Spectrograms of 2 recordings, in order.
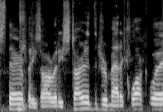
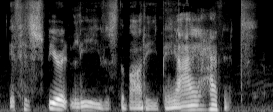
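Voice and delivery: hushed whisper, lower and slower; 4 semitones lower than usual. Game narrator voicing a voice over a companion who won't wake, whispering. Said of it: "a voice whispers".

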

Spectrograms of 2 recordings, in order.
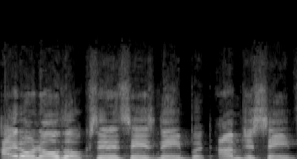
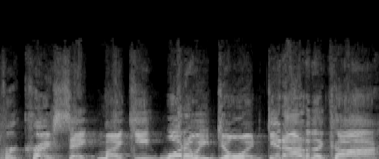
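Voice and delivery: put-on higher Boston accent; 5 semitones higher than usual. Imagining the same small-town cop stopping Mikey again: Boston accent. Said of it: "I don't know why I went Boston accent".

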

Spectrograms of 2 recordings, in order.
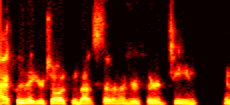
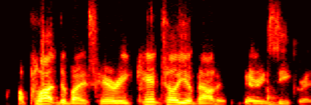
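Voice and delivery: put-on big half-giant voice, kept soft; 5 dB quieter than usual. Acting out a scene, Hagrid answers Harry's question: Hagrid impression. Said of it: "That's spot on".

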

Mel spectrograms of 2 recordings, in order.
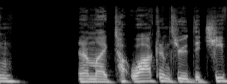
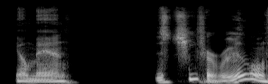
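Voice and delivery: imitated whisper, lower in pitch; 9 semitones lower than usual. Retelling what a guy said to one of the other guys: imitating a whisper. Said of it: "whispers to one of the other guys".

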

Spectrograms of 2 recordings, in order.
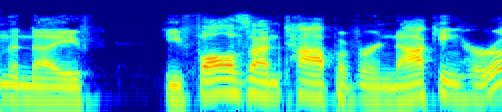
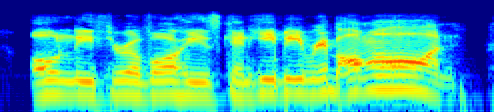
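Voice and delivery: loud, strained, failing bad Louisiana accent; 5 dB louder than usual. Discussing a scene, speaker imitates a character's line in a bad Louisiana accent. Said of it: "trying real hard to do like a Louisiana accent".

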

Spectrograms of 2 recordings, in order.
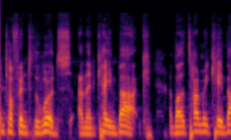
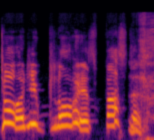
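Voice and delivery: triumphant, glorious, very high, voice-cracking scream; 12 semitones higher, 5 dB louder than usual. Telling a battle story, acting out a fighter's cry to Dawn, retelling a glorious scream. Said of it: "screamed in a glorious voice, in a cracking voice".

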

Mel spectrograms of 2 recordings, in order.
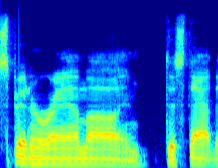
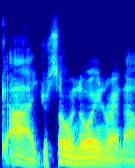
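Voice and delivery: usual speaking voice

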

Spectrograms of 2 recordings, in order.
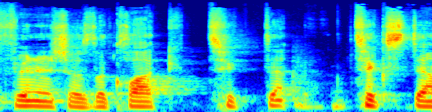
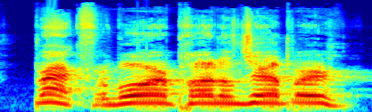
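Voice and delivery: very loud, rough, gritty guttural mocking voice; 8 semitones higher, 10 dB louder than usual. Reading a story, the menacing wave taunts him in a gritty guttural voice. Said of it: "mocks in a gritty guttural tone".

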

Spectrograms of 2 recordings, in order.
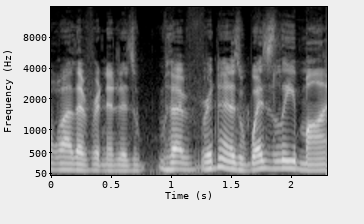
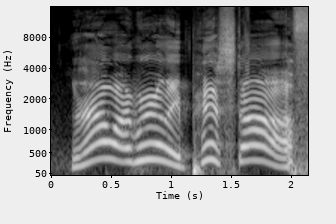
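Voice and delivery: very high, very slow, stretched-out cartoon drawl. Speaker quoting a bit from The Simpsons, doing a Barney impression. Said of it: "That's there's a pretty good voice".

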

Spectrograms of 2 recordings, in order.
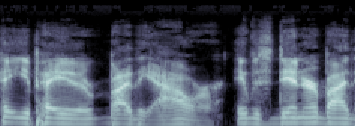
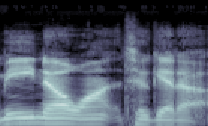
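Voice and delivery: usual speaking voice

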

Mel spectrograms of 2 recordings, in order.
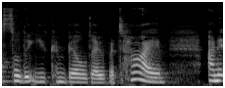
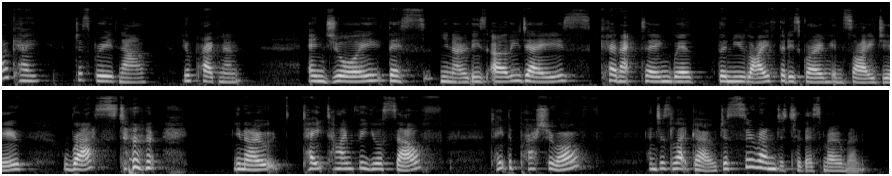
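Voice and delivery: normal talking voice

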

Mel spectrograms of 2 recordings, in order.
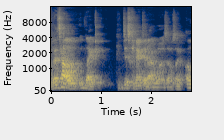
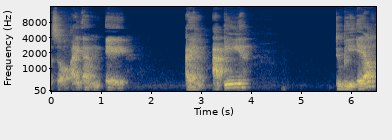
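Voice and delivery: put-on French accent, very slow and drawn out; 2 semitones lower, 4 dB louder than usual. Explaining how to approach an accent, then demonstrating: French accent. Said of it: "hit us with a French accent".

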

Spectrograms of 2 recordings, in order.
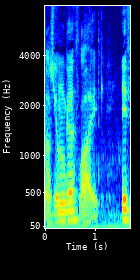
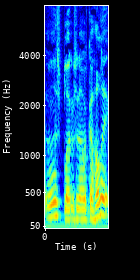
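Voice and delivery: ordinary delivery

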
